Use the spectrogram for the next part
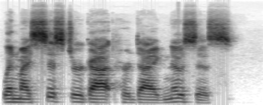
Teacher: the first I think stressed syllable is the first syllable of sister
